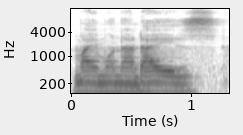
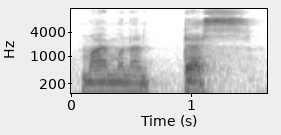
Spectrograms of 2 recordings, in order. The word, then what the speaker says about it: Maimonides: A guide for the perplexed was written, believe me, by Cordoba's Jew, Maimonides, in Arabic. God, I mispronounced the name, but because I haven't heard of this writer.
